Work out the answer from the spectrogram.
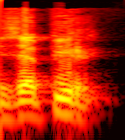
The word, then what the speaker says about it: Zabir: Kemudian saya nikah sama Abdurrahman bin Zabir. Di hadis ini bukan bacanya bukan Zubair tapi Zabir.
